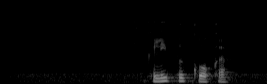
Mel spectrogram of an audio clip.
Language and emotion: Russian, neutral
